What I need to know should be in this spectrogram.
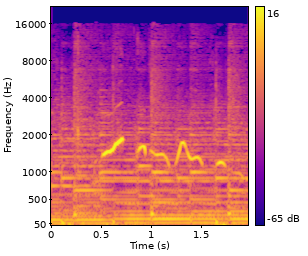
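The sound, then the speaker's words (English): A person whistles inward, drawing breath through the lips to make a short, wavering, mid-high whistle that slides up and then wobbles, heard alone over a faint steady hum. “But I can't. I can only do inward whistling.”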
